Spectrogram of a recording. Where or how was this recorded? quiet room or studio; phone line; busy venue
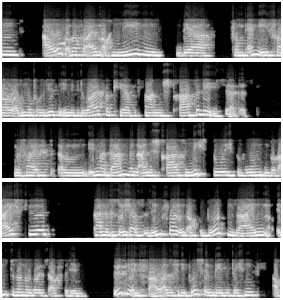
phone line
